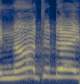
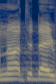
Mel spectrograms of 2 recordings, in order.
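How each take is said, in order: First: NOT TODAY flung out high and loud; Not today, rising high in defiance; defiant cry. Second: Said in the usual way. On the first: Acted. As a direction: hurl "Not today" at the devil. Defiant cry in preached quote.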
